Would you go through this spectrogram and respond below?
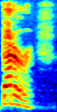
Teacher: especially in a in a north american accent where the t becomes like a flap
